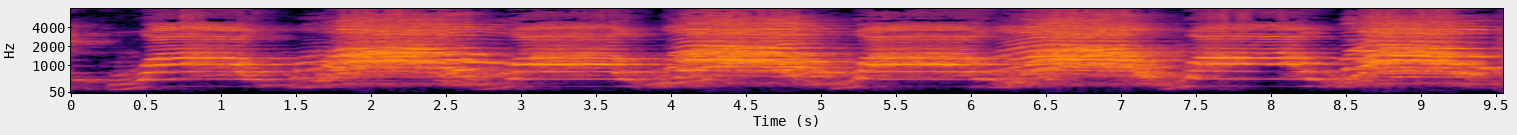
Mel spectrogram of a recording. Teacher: मुंह के खाली हिस्से से निकलता और आखिर में होठ गोल होते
